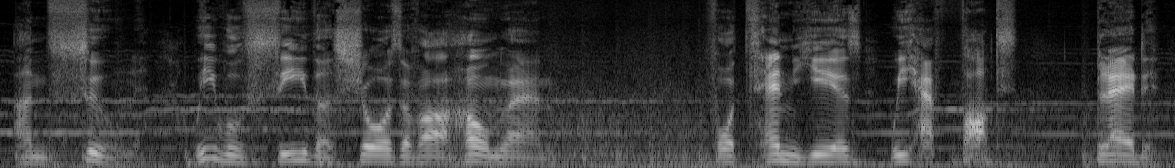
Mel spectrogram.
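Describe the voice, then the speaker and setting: A man's voice: medium pitch, sharp tone, heavily acted. A man playing a proud, cunning Greek warrior king in an epic audio drama, declaiming with command.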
